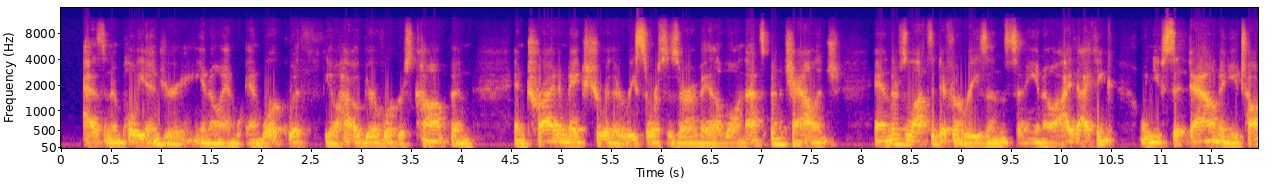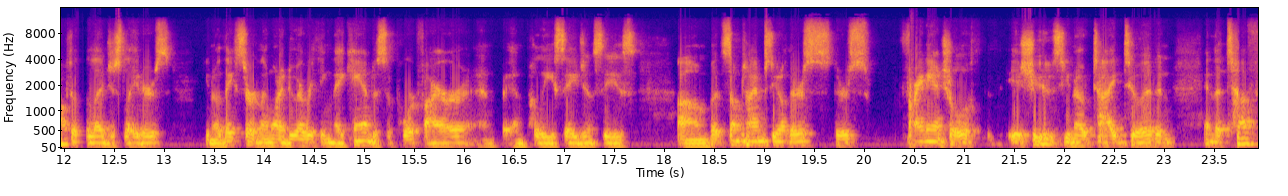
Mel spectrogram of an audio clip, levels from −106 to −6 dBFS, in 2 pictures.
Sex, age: male, 40-59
